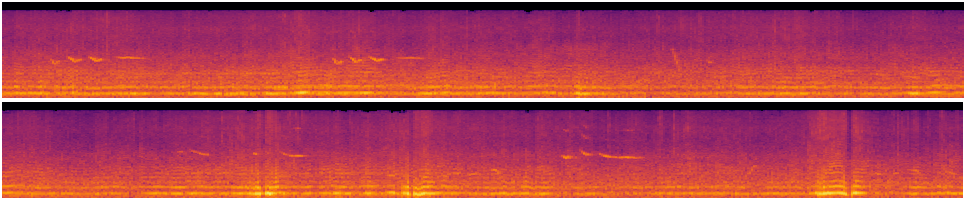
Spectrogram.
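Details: Foraging honey bees taking off and landing at a top bar hive entrance, producing an unbroken low hum, several sharp louder passes late on as bees fly by the recorder, and occasional distant bird chirps.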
